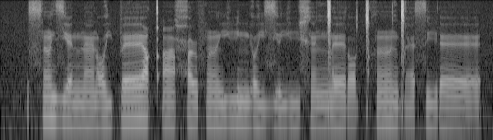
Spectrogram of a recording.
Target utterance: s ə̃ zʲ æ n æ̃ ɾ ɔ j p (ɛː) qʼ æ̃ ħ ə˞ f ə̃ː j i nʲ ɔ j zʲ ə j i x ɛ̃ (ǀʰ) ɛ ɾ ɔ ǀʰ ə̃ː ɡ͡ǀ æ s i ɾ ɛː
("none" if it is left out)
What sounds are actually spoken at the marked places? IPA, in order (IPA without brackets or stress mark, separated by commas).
ɛː, ŋ͡ǀ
